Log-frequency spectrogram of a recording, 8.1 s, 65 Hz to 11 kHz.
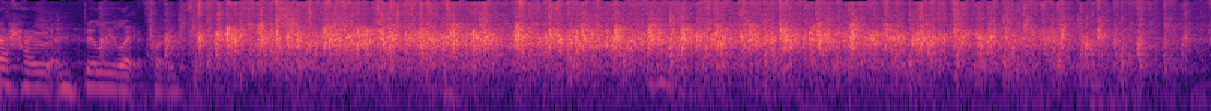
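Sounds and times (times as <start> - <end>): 
speech: 0.0 - 1.7
audience applause welcoming two poets: 1.0 - 8.0.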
